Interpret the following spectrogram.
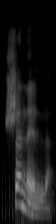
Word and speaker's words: Chanel: cocô cocô cocô e janela você vai para anunciar o l no final e ela xanela e a gente se recomenda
